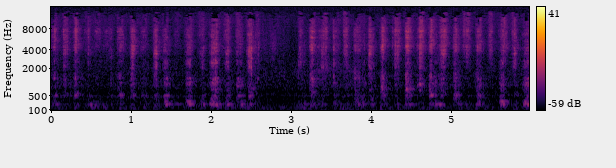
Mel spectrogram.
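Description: A pointed wooden stylus scratches a flat, black-coated scratch-art card lying solid on a table. Quick, irregular scratching strokes give dry, raspy bursts with a bright hiss, over a steady low hum. Each stroke dies away almost at once.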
